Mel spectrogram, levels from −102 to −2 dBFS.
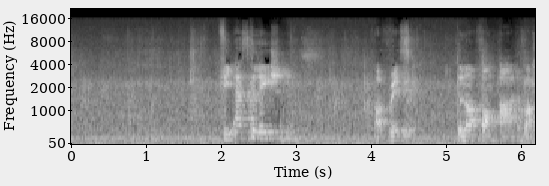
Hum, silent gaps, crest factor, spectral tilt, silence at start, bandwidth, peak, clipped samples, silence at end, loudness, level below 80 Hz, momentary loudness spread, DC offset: none; none; 18 dB; -3.5 dB/octave; 0 s; 16 kHz; -6 dBFS; under 0.1%; 0 s; -22 LUFS; -42 dBFS; 15 LU; under 0.1%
